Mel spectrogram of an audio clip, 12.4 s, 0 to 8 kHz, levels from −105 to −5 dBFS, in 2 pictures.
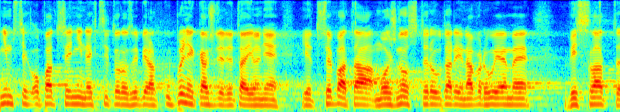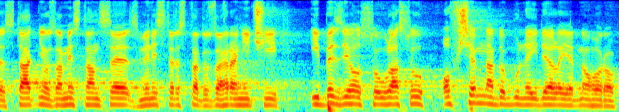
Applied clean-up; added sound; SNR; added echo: none; none; none; none.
